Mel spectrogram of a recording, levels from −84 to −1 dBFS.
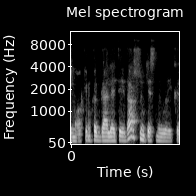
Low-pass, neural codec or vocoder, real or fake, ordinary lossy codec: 7.2 kHz; none; real; Opus, 24 kbps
